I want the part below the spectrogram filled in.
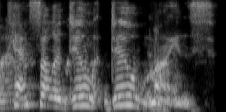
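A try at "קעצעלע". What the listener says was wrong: Ketzele, there is no nun there.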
